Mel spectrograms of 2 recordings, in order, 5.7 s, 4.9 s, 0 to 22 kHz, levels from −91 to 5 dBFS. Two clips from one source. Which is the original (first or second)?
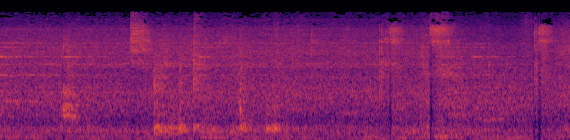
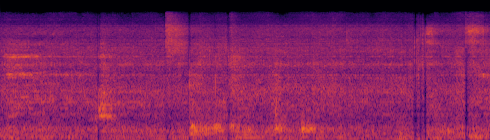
first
